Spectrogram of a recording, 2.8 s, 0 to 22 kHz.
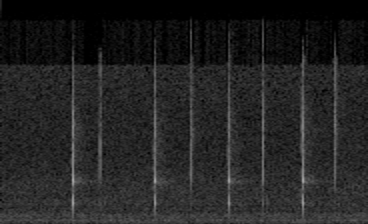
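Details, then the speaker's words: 1975 Triumph TR6 J-type overdrive solenoid with integral valve, bench-powered and drawing 2.28 A: sharp, light clicks about every half second as the plunger moves in and out. It is working; the overdrive works cold but fails when warm. "this one is a little bit more quiet because the solenoid also includes the valve this part is the valve here inside there's a plunger that goes back and forth yeah I can hear it clicking and I can see inside"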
